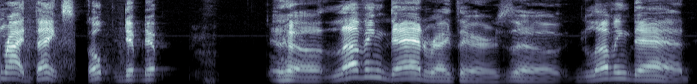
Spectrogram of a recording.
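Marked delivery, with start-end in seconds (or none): none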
